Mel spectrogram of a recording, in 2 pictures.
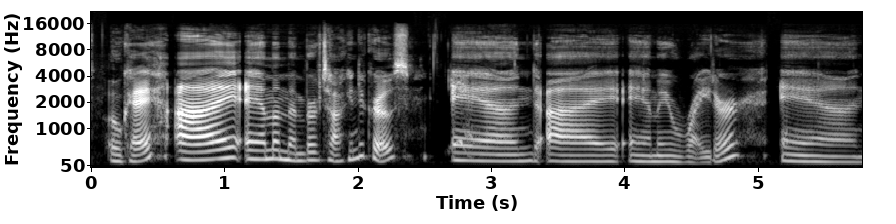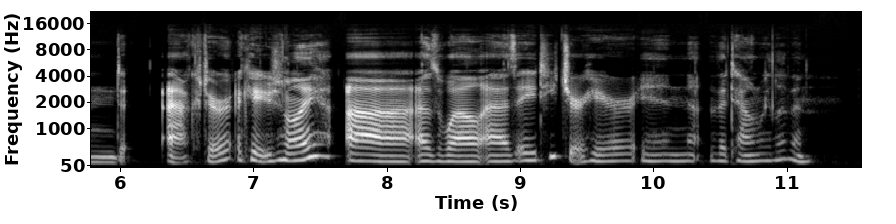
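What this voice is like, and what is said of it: Smooth radio DJ voice. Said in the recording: “get a load of that radio voice.”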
